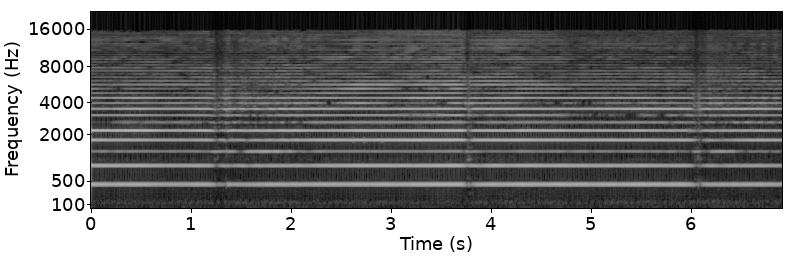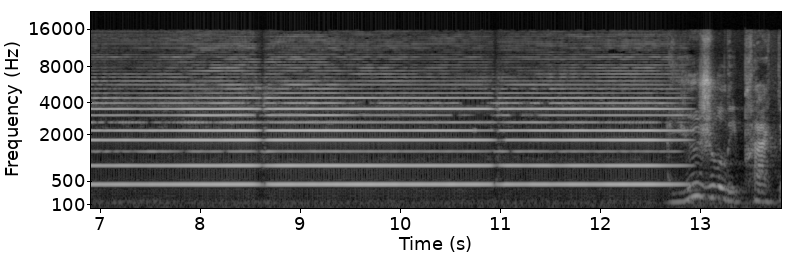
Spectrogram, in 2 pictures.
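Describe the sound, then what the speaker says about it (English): Sustained violin notes bowed détaché on the A string, steady separate strokes on one repeated pitch, clear and close, with a brief voice breaking in at the very end. "a detaché stroke on the A string"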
